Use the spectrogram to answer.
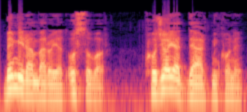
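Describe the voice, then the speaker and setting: A man voicing a brutal giant guard who taunts his prisoners in a rough, harsh voice. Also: medium pitch, expressive, darkish tone, natural voice. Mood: mocking. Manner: sneering, taunting. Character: brutal giant armed male guard, mocking.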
